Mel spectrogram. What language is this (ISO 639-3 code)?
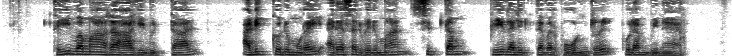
tam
